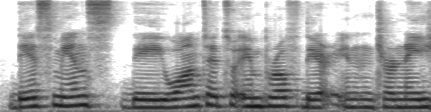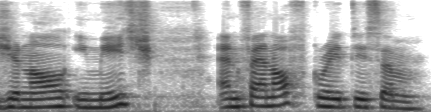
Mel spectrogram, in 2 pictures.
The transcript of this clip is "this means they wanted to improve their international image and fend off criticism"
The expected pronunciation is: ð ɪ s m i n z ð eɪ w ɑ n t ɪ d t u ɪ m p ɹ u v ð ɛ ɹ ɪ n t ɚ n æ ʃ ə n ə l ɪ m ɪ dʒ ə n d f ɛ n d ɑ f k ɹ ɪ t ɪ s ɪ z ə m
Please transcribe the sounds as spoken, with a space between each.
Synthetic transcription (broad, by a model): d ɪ s m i n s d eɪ w ɑ n t ɪ d t u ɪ m p ɹ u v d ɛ ɹ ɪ n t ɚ n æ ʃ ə n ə l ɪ m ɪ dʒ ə n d f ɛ n ɑ f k ɹ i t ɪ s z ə m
